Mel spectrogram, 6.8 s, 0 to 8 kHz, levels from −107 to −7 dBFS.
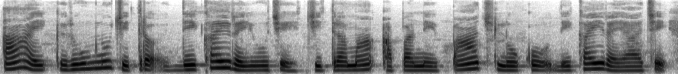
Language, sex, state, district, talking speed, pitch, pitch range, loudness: Gujarati, female, Gujarat, Valsad, 135 wpm, 185 Hz, 165-220 Hz, -15 LUFS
